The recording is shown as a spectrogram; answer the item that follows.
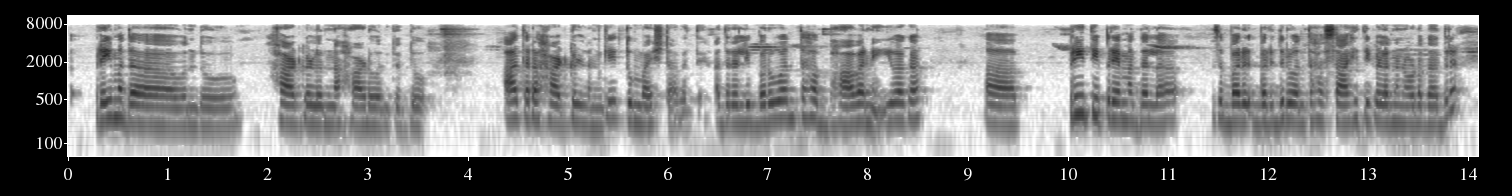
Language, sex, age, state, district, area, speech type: Kannada, female, 18-30, Karnataka, Chitradurga, urban, spontaneous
